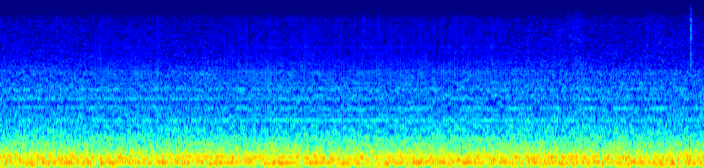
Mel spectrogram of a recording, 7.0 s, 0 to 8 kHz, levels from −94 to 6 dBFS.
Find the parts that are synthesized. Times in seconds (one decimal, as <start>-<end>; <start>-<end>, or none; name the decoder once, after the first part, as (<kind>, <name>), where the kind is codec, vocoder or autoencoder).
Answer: 0.9-1.6 (vocoder, BigVGAN v2); 2.2-5.1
